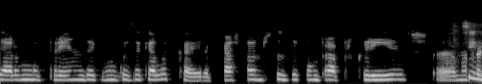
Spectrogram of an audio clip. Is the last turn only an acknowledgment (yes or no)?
no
